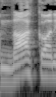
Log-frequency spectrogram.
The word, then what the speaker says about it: knock: Experts say that even if the strike winds down soon, soon é logo, S-O-O-N, the knock-on effects, eu vou continuar a sentença, the knock-on effects, knock, eu estou batendo aqui na mesa, né? Knock, K-N-O-C-K, não pronuncie esse o primeiro K, tá?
